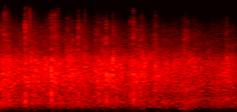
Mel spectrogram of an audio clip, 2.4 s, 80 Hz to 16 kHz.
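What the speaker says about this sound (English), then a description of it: "Give him another round of applause for" Steady, dense applause from a large audience at the 2017 RNASA Space Awards gala, a continuous wash of clapping hands filling the room throughout.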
